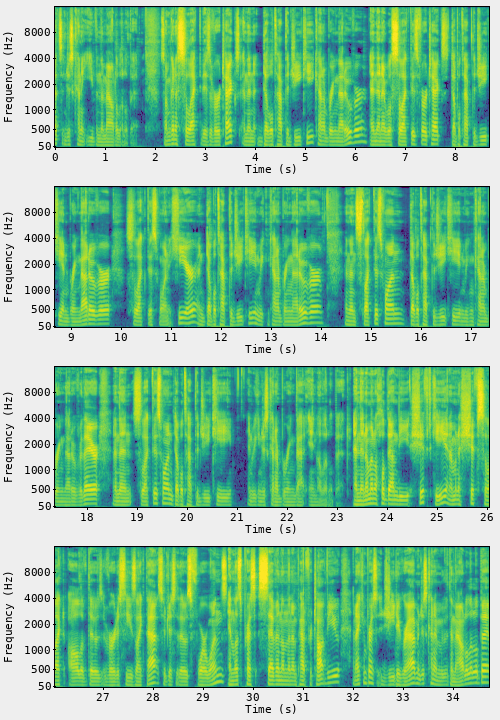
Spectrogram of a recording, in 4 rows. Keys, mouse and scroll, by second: 0.8-3.0 middle drag, 3.0-4.1 right drag, 4.1 g, 6.7 right click, 7.8 g, 10.9 right click, 11.8 g, 13.9 shift+middle click, 14.8 right click, 15.8 g, 18.9 right click, 19.2 scroll up 1, 19.6 g, 21.5 scroll down 3, 21.7-23.3 middle drag, 23.3-24.1 scroll up 2, 24.8-26.0 shift+right drag, 26.0-27.0 shift+middle drag, 27.0 shift+right click, 27.2 scroll down 2, 27.4 shift+middle click, 30.2 KP_7, 30.9 shift+middle click, 31.3 scroll up 4, 32.5 g, 33.9 middle click, 34.6 g.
